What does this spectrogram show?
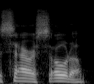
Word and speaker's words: Sarasota: Your friend New York Dan, it's covering Tater and we'll be back to Sarasota rhymes with Yoda.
